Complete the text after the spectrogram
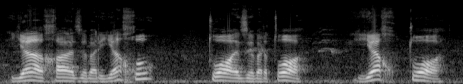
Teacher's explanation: اس میں خا اور طا دونوں کو پر کرنا ہے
